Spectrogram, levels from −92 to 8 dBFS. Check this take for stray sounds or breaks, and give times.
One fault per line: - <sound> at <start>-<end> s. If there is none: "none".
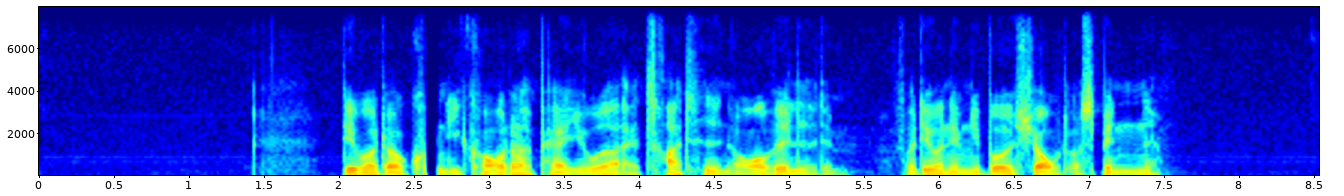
- dropout at 2.6-2.6 s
